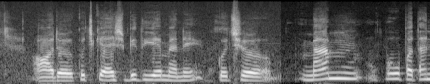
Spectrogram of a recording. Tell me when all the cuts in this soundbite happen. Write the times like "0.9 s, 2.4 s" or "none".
2.8 s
